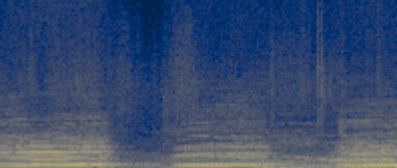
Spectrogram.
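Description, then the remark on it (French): Cows moo in several long, loud, drawn-out calls, one after another, with only short pauses between them and no talking. “Et au milieu de ces vaches, il y a Arthur, le taureau, qui est quelqu'un d'important.”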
